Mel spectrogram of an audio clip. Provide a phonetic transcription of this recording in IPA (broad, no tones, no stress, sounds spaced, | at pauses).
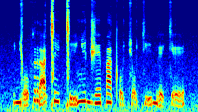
ɟ o̰ f r a̰ ǀ i ǀ ḭ ʎ i d͡ʒ e p a tʼ o̰ c o̰ c ḭ b ḛ c ḛ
